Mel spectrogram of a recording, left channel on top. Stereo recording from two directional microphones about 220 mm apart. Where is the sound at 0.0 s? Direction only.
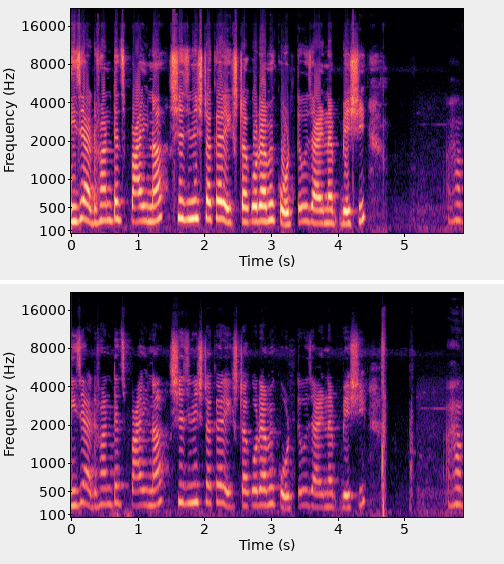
40° left (ahead or behind).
